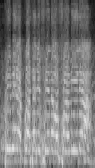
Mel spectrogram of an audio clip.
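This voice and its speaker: High-pitched man shouting as battle host. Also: little pitch movement, brisk. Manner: shouted, rallying the crowd. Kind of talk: live hype announcing. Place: outdoor night rap battle. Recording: loud live music and crowd.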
